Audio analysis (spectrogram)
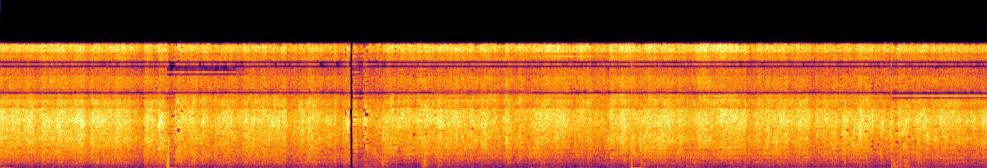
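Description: Pieces of elephant foot yam fry in hot mustard oil in a kadai, a continuous sizzle with occasional sharp pops and stirring clatters, close and fairly loud, with no talking.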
